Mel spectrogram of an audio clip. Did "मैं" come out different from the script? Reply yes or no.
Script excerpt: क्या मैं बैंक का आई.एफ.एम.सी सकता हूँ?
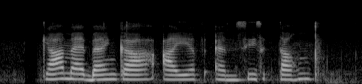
no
